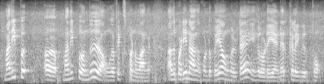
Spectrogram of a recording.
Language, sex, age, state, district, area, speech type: Tamil, male, 45-60, Tamil Nadu, Pudukkottai, rural, spontaneous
